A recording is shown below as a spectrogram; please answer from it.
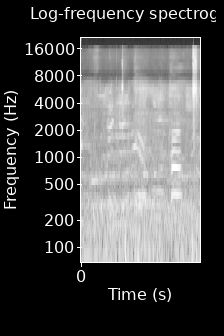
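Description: Faint background voices of children, with a short, louder voice sound just before the end.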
